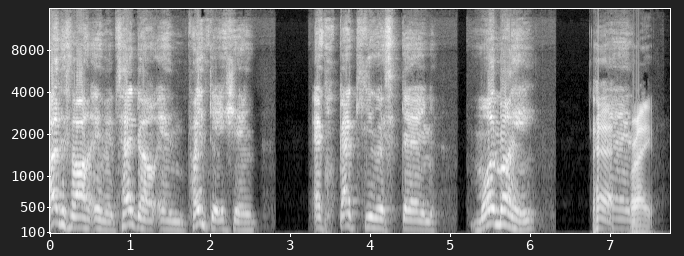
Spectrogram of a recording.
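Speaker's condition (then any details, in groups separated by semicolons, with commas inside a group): Cerebral palsy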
